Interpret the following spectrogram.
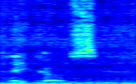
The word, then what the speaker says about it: Pecos: I say it both ways because I've had comments from folks telling me, you're a moron, it's pronounced Pecos.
